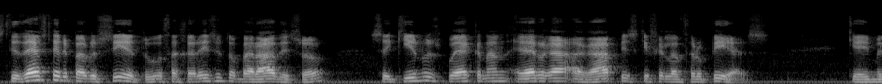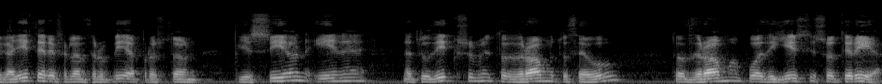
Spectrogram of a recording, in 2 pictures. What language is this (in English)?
Greek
